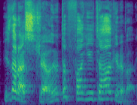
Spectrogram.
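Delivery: high-pitched baffled coach, imitated; lightly played bewilderment, voice jumping up; mock disbelief. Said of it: "He's gonna be like".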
